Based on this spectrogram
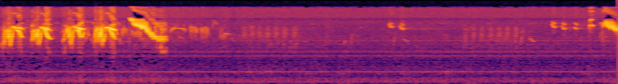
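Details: Caged European goldfinch during training, repeating a bright chirping note four times in quick succession, then a sharp descending slur, silence, and a final loud twittering note; faint hum underneath.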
